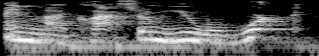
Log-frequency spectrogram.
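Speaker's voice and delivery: loud barked order; barking. A narrator's reading. The strict teacher barking at the students, loud. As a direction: bark it at the class. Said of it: "he barked".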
